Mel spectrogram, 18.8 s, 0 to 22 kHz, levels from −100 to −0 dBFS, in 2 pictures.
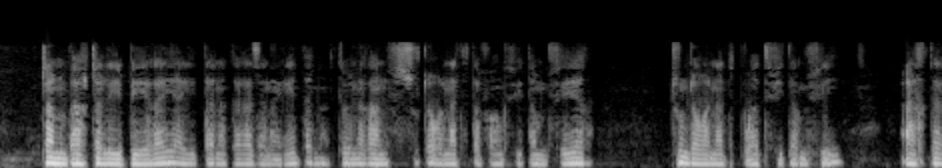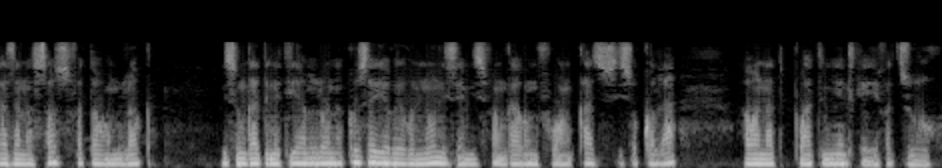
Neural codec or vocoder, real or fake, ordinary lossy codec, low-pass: none; real; AAC, 24 kbps; 7.2 kHz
